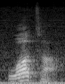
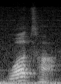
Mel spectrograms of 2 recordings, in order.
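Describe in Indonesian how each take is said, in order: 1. Aksen Inggris, huruf R di akhir tidak diucapkan. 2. Aksen Inggris, huruf R di akhir tidak diucapkan.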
